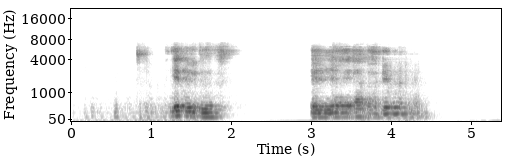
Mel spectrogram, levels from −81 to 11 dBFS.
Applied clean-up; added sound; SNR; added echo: neural mask model DeepFilterNet 3.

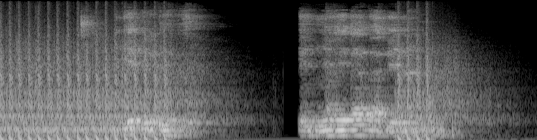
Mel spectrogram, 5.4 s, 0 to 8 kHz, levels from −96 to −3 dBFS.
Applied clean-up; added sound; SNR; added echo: none; Gunshot, gunfire; 3 dB; reverberation time 0.5 s.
